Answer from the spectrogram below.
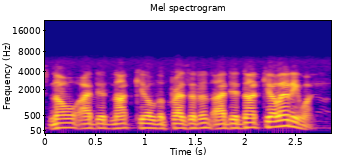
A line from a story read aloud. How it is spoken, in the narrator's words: Oswald replied in a loud voice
